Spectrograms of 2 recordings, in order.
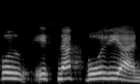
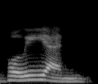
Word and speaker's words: Boolean: Sabi, it's not Boolean, it's Boolean. Medyo nakakatawa, no? Pero yun talaga yung pronunciation niya.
